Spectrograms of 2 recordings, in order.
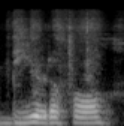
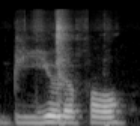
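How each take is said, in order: First: Hushed, lower whisper of Beautiful. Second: Said in the usual way. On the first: Real, not acted. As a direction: breathe Beautiful. out in awe. Admiring card softly.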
